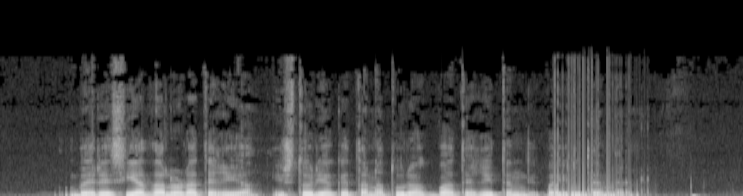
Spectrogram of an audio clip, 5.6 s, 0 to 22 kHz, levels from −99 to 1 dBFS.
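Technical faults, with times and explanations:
4.15 to 4.99 s, processor overload crackle: the speech turns gritty and torn for most of a second as the processor repeatedly misses its buffer deadlines. Each miss replays a scrap of stale audio with abrupt edges. The roughly 10 ms spacing points to small buffers, and many deadlines were missed in a row. On a waveform, the stretch shows jagged discontinuities and repeated chunks. A spectrogram shows dense vertical broadband streaks across it, stopping once the load eases.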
